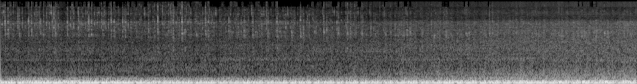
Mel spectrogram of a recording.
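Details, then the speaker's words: Freshly built Pontiac 428 V8, tri-power, competition valve job, bowl cleanup, mild GTO-style cam: deep steady rumble about 950 rpm, slight lope, no knocks or ticks; normal idle. "But that's the idle. It's not real radical. It's got just a nice sound to it."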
